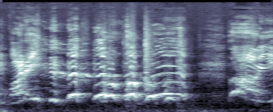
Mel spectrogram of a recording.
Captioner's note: both laughing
